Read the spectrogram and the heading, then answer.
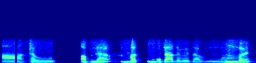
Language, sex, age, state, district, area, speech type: Maithili, male, 60+, Bihar, Madhepura, rural, conversation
